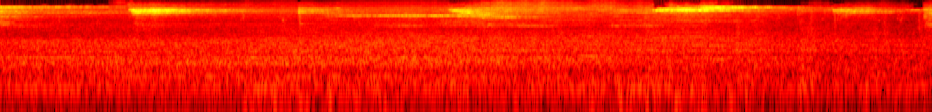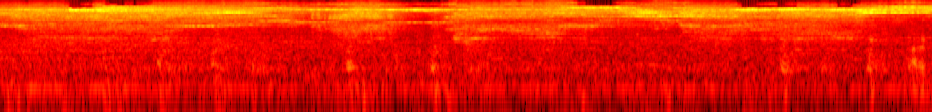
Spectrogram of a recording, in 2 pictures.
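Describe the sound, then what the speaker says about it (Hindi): The Rani Kamlapati–Agartala Special, a slow-running Indian passenger train, rolls past a halted train: a loud, continuous rumble of wheels on rails with high metallic squeals and steady clickety-clack, close by, with no voices. "सामने से जो मेरे ख्याल से ये रानी कमलापति अगरतला स्पेशल जो है वो है"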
